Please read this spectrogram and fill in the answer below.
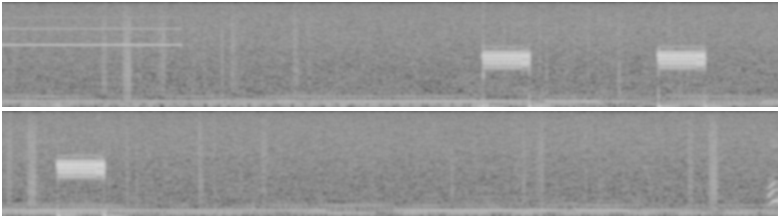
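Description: Three short bursts of EAS data tones about a second apart: the end-of-message code that closes an emergency alert broadcast. They sound over a low steady drone with static hiss, and a faint high tone stops about a second in.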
